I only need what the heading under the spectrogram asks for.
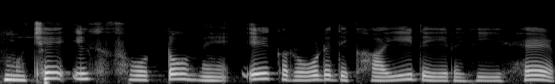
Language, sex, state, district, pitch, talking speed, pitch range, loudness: Hindi, female, Madhya Pradesh, Katni, 205 Hz, 110 wpm, 180-230 Hz, -21 LUFS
